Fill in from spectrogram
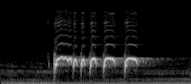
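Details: Local zebra dove song that prompts other birds to join in: one burst of quick staccato cooing notes, about five clipped pulses run together over less than a second, against a quiet background.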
